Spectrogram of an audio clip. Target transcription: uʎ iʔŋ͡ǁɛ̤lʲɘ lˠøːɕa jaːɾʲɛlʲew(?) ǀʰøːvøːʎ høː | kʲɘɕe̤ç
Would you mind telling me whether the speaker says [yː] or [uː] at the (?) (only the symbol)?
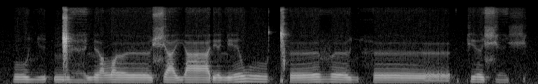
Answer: uː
